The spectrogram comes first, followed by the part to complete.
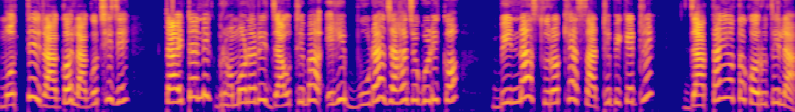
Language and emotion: Odia, angry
